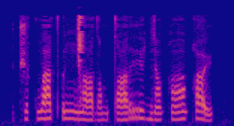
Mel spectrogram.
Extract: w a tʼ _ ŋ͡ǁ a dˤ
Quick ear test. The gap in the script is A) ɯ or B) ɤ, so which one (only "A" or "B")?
A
